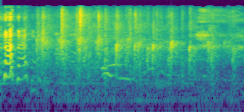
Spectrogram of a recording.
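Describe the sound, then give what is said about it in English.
A crowd applauds a speaker's short talk, a dense, steady crackle of many hands clapping for several seconds, with faint voices and a few cheers mixed in. “You could clap for that.”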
